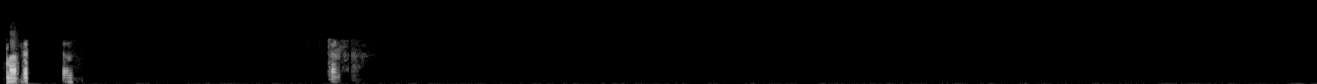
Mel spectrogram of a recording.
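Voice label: Mesa Police Department, scanner audio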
